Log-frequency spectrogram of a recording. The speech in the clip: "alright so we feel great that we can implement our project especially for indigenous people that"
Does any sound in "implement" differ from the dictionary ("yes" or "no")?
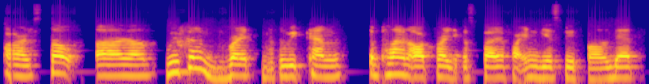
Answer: yes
